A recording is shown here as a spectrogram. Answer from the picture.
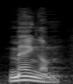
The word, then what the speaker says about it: Mangum: Let's make a deal, or uh, the current one, of course, with uh, Wayne Brady, and is it Jonathan Magnum? Is it Mangum? How, how do you say that? – Mangum.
